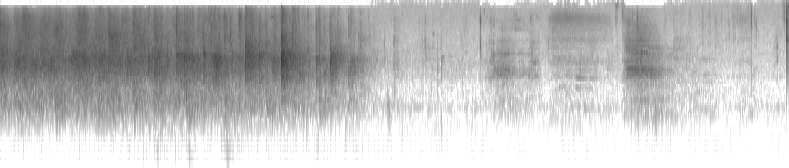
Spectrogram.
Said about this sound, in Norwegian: Gi disse flotte ungdommene en fantastisk applaus.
